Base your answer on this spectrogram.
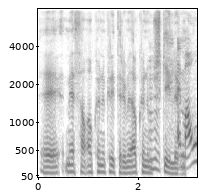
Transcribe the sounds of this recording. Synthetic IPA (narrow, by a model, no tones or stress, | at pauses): mɛθawʔawkʰvɛnːʏmkʰɾiːt̪ʰɛɾjʏmɛðaːwkʰvɛnːʏmscɪːlɪmaw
